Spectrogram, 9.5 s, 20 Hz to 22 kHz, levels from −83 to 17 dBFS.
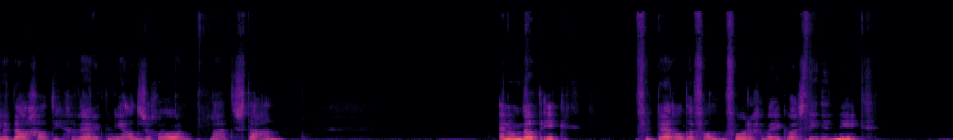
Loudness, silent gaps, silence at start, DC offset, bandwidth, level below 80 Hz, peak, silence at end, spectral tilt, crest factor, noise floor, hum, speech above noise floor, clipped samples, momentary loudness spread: -29 LUFS; none; 0 s; under 0.1%; over 20 kHz; -60 dBFS; -10 dBFS; 0.95 s; -7 dB/octave; 22 dB; -72 dBFS; none; 43 dB; under 0.1%; 17 LU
